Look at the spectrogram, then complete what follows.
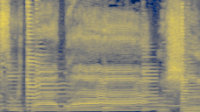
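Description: Sped-up Brazilian funk music: a melodic passage with a wavering high line and no words, with a deep bass note coming in near the end.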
